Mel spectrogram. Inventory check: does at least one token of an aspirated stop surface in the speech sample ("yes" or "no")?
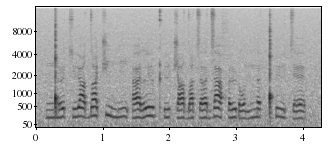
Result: yes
